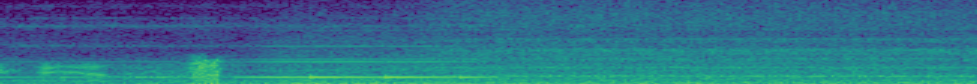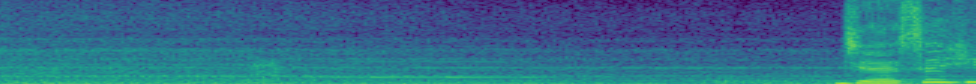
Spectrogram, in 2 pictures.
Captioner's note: intense plane engine sound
